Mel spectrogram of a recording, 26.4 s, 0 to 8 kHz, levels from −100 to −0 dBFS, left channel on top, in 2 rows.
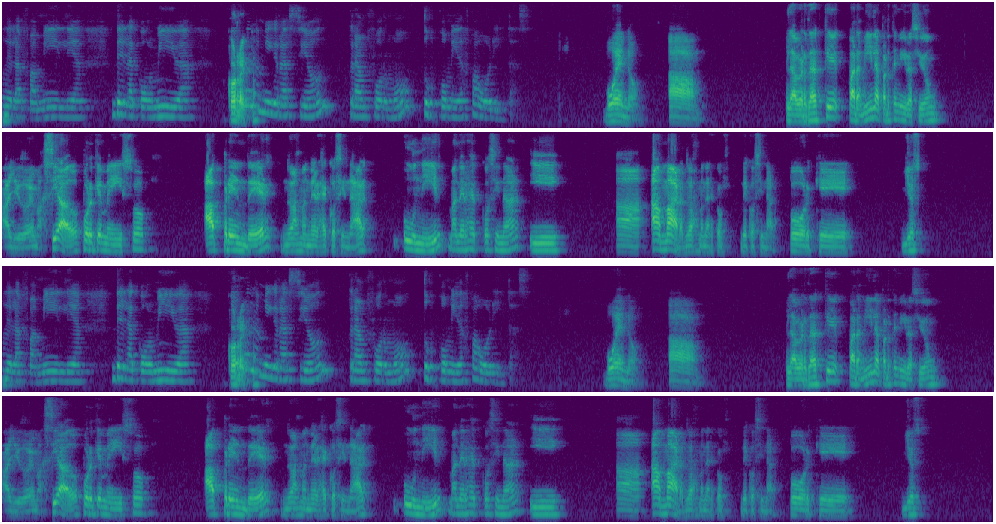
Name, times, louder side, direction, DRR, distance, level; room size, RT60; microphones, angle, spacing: voice 1, 0.0-2.5 3.0-4.4 4.6-6.8, right 1 dB, 50° right, 2.4 m, -48 dB
voice 2, 8.0-8.5 8.9-9.3 10.5-12.5 13.2-15.1 15.9-18.1 18.6-20.6 21.4-24.5 25.2-25.5, left 6 dB, 80° left, 0.6 m, -36 dB
11.0 x 6.4 x 4.3 m
head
